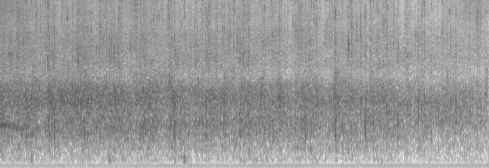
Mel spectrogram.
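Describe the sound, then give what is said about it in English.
An audience in a room full of Christians claps steadily throughout, a dense, even wash of many hands with no pauses or voices standing out, holding at a constant level for the whole stretch. “It's very easy to clap in a room full of Christians, but it is very hard to live that out day by day”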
